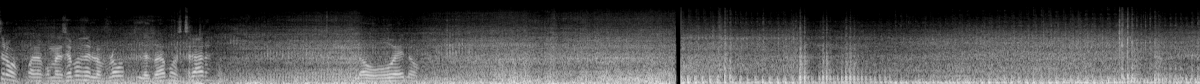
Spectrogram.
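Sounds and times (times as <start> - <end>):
motorcycle engine running: 6.8 - 12.0
motorcycle engines idling: 6.8 - 12.0.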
